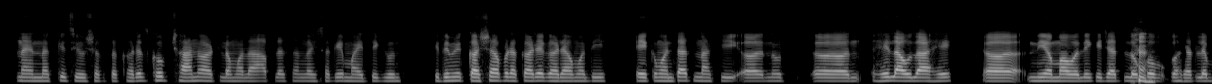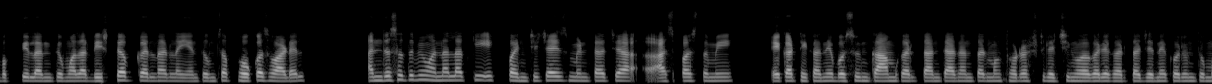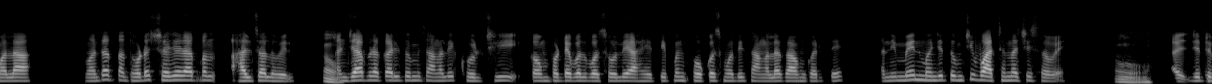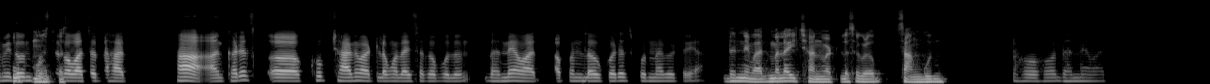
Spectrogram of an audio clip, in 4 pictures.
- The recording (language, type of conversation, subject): Marathi, podcast, फोकस टिकवण्यासाठी तुमच्याकडे काही साध्या युक्त्या आहेत का?
- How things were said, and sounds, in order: in English: "नोट"; chuckle; in English: "स्ट्रेचिंग"; in English: "कम्फर्टेबल"; in English: "मेन"; other background noise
